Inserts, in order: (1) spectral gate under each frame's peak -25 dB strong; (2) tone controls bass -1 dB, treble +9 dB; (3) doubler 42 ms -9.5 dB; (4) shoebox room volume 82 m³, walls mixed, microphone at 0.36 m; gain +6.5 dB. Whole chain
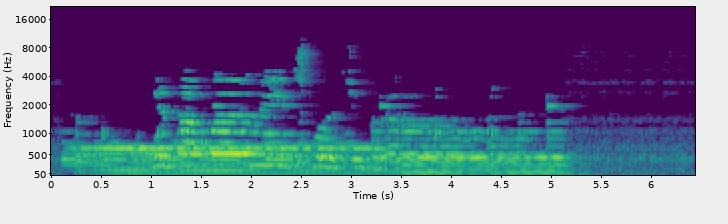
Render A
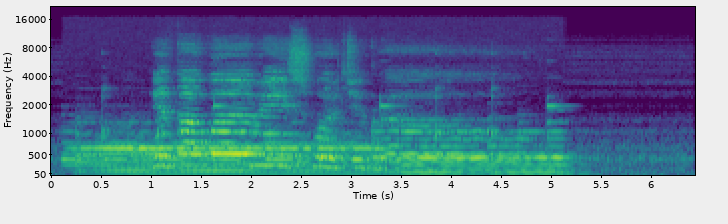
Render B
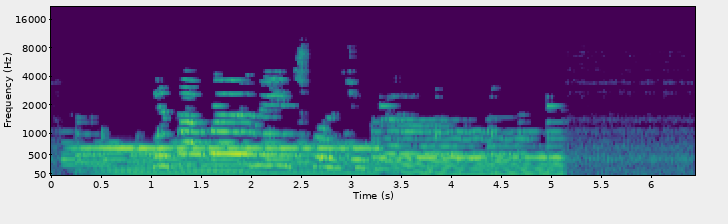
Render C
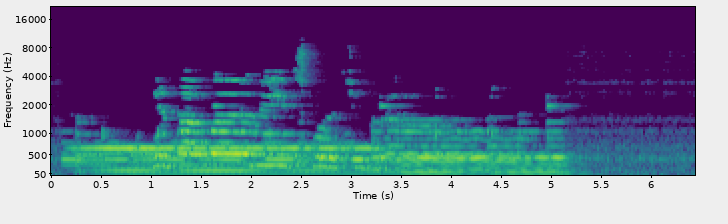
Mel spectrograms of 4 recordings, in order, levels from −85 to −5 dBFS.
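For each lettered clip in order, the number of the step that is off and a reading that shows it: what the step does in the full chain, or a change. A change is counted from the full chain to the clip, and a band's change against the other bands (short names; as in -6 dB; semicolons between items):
1, 4 kHz band +3.0 dB; 4, echo-to-direct -6.5 dB to none; 3, 125 Hz band +2.5 dB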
